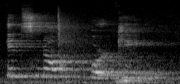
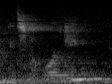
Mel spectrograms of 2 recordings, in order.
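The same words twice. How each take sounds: First: High, slow, whiny little complaint; imitating a stepson's plaintive wail; plaintive sad voice. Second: Said in the usual way. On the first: Stepson stuck in the kitchen, complaining to stepmother, plaintive and sad. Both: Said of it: "this very plaintive, sad voice".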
